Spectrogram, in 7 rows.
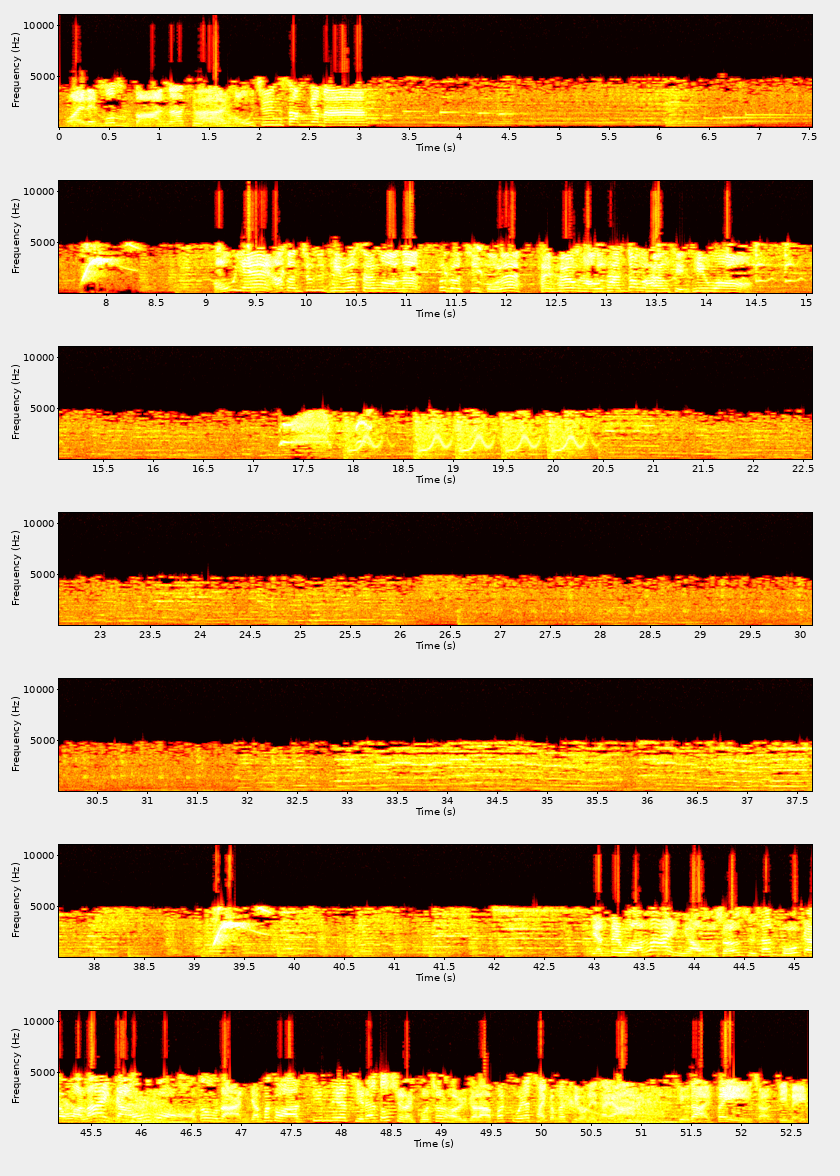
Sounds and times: Music: 0.0s - 52.6s.

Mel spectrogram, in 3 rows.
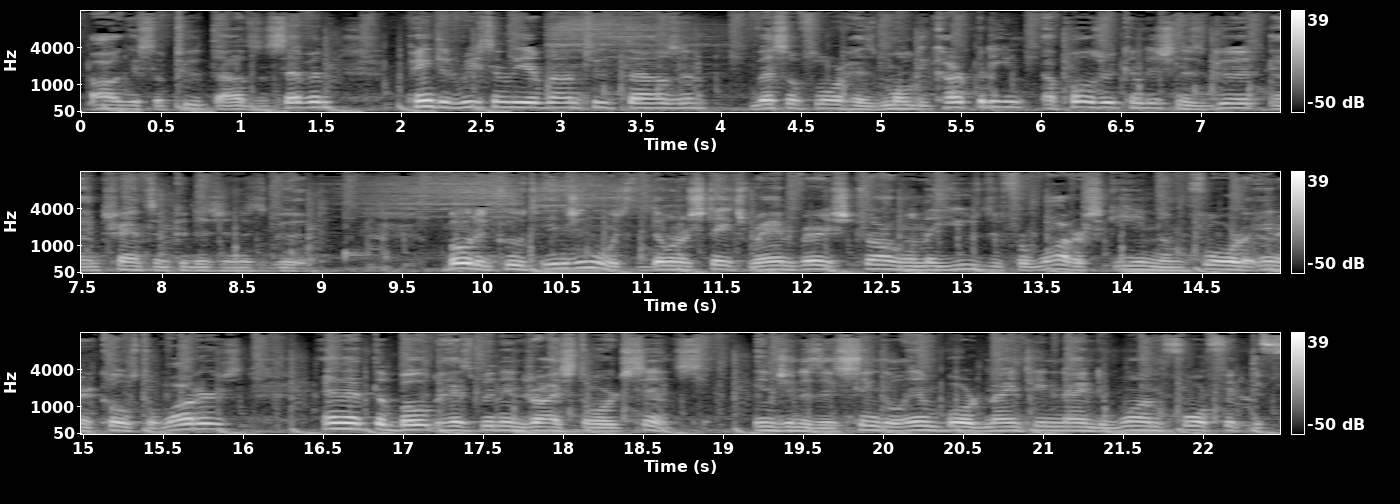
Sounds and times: Speech: 0.0s - 9.0s, 9.8s - 22.4s
Music: 0.0s - 22.4s.

